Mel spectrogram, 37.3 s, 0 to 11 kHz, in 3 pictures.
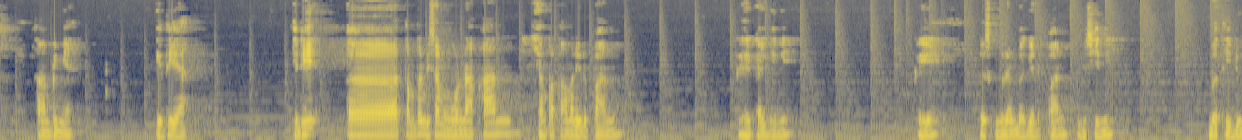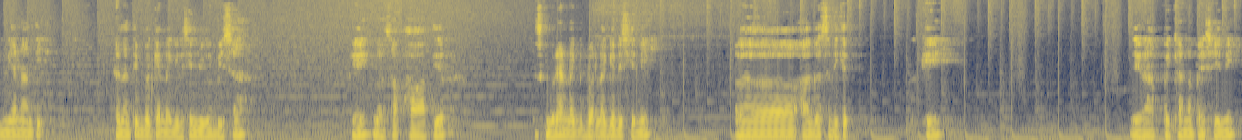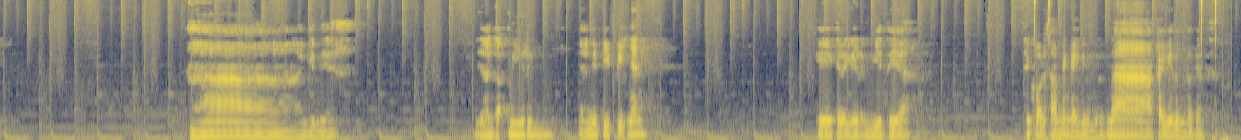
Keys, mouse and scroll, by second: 0.8 middle click, 2.0 middle click, 3.8 f, 5.7 click, 10.0 click, 12.7 middle click, 13.6 click, 17.5-17.9 scroll down 1, 17.9 middle click, 20.6 click, 34.8-37.0 middle drag.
